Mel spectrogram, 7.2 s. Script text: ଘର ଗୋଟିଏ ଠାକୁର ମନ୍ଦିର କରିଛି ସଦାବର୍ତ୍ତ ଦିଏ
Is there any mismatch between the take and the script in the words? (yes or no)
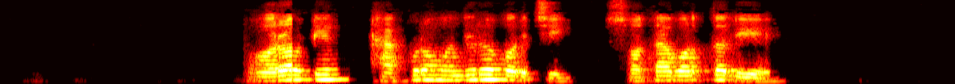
no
